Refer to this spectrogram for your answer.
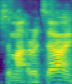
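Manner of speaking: ordinary delivery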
